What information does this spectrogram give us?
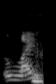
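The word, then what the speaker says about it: LYFE: Yes, so it's the Life app.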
